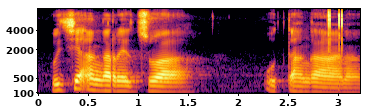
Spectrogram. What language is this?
Venda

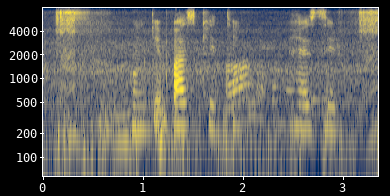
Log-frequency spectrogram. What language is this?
Bhojpuri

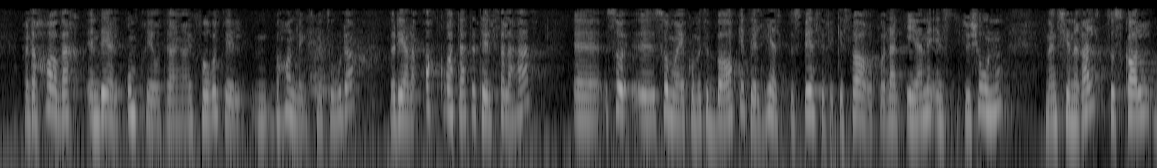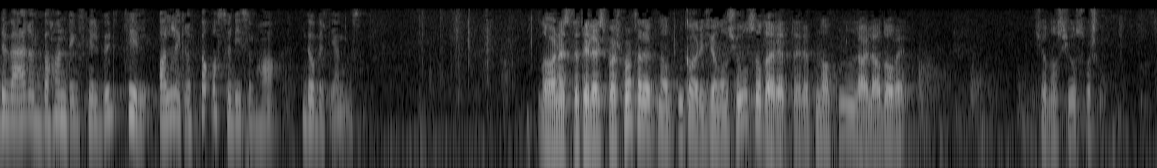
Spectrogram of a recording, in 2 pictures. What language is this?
Norwegian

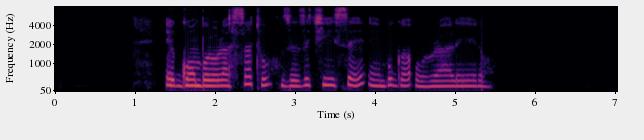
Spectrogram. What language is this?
Ganda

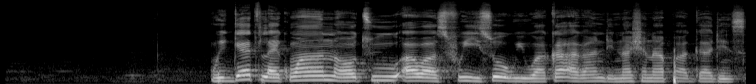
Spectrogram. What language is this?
Nigerian Pidgin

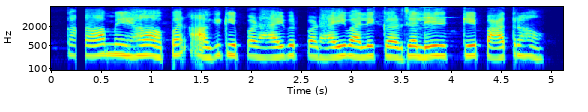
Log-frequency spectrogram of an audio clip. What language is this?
Chhattisgarhi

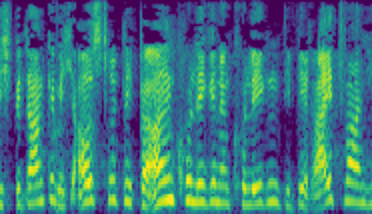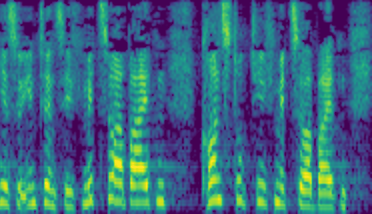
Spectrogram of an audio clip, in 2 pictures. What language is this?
German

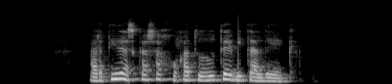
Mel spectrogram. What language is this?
Basque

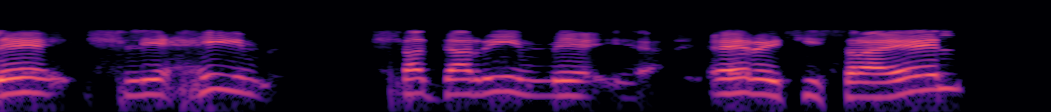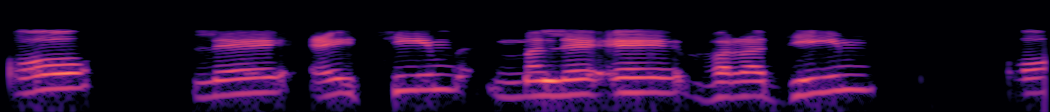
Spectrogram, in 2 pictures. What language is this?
Hebrew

